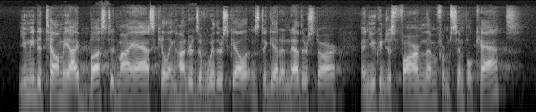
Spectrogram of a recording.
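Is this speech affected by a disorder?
No.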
